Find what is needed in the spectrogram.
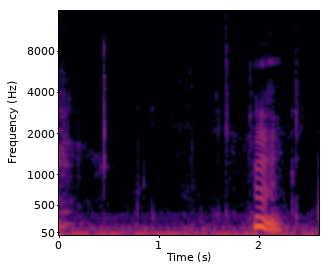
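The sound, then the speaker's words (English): Chewing on a pickle-flavoured chocolate gives faint, soft mouth sounds, then one louder, brief bite or crunch near the end. “I'd say back away while you're chewing.”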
